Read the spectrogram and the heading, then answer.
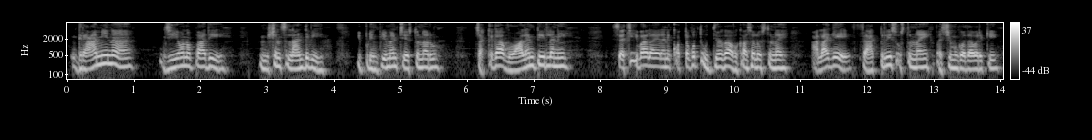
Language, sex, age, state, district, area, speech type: Telugu, male, 45-60, Andhra Pradesh, West Godavari, rural, spontaneous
